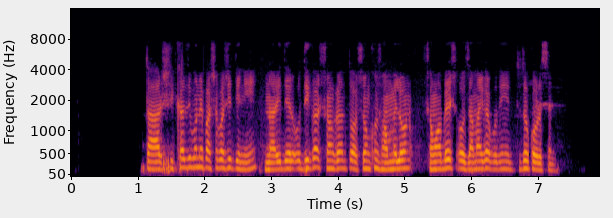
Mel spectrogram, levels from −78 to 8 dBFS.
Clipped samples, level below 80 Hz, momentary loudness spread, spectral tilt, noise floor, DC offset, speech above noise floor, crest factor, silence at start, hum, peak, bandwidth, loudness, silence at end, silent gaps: under 0.1%; -54 dBFS; 7 LU; -7 dB/octave; under -90 dBFS; under 0.1%; over 75 dB; 16 dB; 1.05 s; none; -2 dBFS; 7.8 kHz; -16 LUFS; 0.65 s; none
